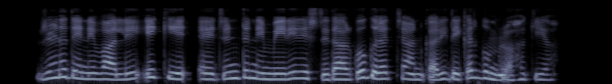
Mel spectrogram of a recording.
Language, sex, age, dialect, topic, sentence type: Hindi, female, 18-24, Hindustani Malvi Khadi Boli, banking, statement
